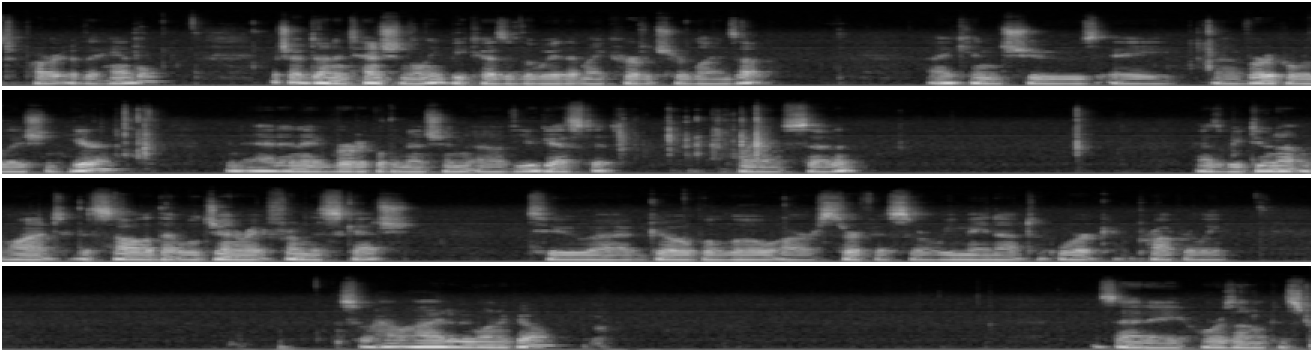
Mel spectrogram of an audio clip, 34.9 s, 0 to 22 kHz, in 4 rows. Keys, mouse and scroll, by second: 0.0 scroll down 1, 0.4-1.0 scroll up 2, 1.0 middle click, 1.1 right click, 1.9 scroll down 2, 2.1-2.4 scroll up 2, 5.4 click, 7.7 click, 7.9 v, 8.8 scroll up 2, 9.5 shift+v, 10.8 click, 12.0 click, 13.2 KP_Decimal, 13.3 KP_0, 13.5 KP_7, 13.6 KP_Enter, 15.7 Escape, 16.1 scroll down 1, 17.4 scroll up 1, 20.4 click, 22.0 middle click, 22.2 right click, 22.8-24.3 scroll down 7, 24.5-25.6 scroll up 8, 26.7-28.5 drag, 29.5 click, 30.6 click, 33.1 click, 34.1 click.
